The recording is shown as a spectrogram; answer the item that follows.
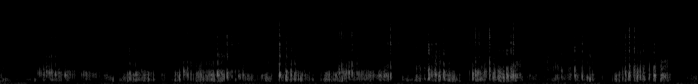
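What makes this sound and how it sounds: A long acrylic nail scratches across a brown, textured, leather-covered tubular glasses case that is hollow. Quiet, dry scratching comes in short repeated bursts, with a soft, muffled midrange body and faint bright edges, separated by brief pauses.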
